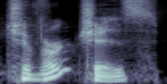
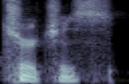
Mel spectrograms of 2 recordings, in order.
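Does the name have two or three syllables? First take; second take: three; two. First: The name is said with three syllables. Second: The name is said with two syllables. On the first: The speaker calls it wrong. "a lot of people see the name and they say Chiverches because there is a V in there" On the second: The speaker calls it right. "the V is pronounced like a U"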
